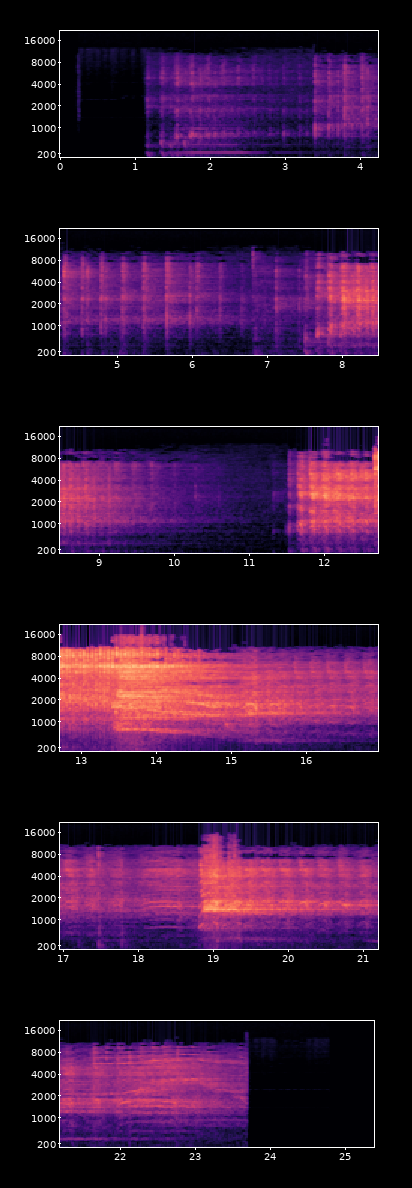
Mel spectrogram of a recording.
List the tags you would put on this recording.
Sound effects > Other
emotion laugh creepy

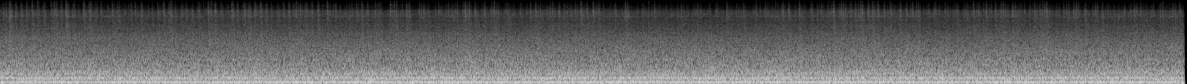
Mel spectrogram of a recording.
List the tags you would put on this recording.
Soundscapes > Indoors
biennale fan conditioning rotation air exhibition field-recording vent musem ac ventilator air-conditioning

